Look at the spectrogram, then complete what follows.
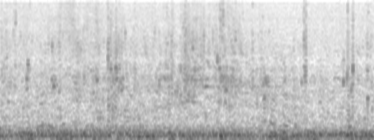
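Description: Muddy water splashing and sloshing as hands grope through a shallow ditch, with scattered small splashes over a steady low rumble.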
